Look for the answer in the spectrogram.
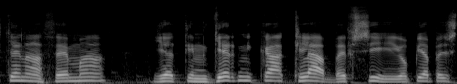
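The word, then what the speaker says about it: Guernica: Αν δεν ξέρουμε την Γκέρνικα, ξέρουμε σίγουρα το έργο που το λένε πολύ Γκουέρνικα, αλλά Γκέρνικα είναι η σωστή προφορά.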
